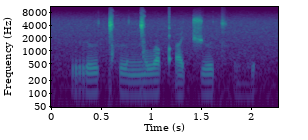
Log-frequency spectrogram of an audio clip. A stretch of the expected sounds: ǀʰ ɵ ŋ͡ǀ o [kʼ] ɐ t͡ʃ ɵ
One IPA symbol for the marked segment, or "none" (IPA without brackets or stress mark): qʼ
